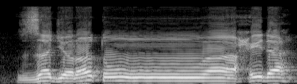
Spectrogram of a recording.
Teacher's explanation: زجرۃ واحدہ، الف مدہ، الف ہمیشہ مدہ ہوتا ہے، الف سے پہلے زبر ہوتا ہے، الف مدہ کو ایک الف کے برابر کھینچ کر پڑھیں گے۔ زجرۃ واحدہ، آگے آیت ہے، وقف کریں گے۔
